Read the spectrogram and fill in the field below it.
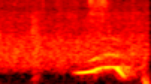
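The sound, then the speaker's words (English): A brief burst of crowd applause, a steady wash of clapping with a rising whoop or cheer from a voice cutting through partway, ending after about a second. “Can I get an applause?”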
